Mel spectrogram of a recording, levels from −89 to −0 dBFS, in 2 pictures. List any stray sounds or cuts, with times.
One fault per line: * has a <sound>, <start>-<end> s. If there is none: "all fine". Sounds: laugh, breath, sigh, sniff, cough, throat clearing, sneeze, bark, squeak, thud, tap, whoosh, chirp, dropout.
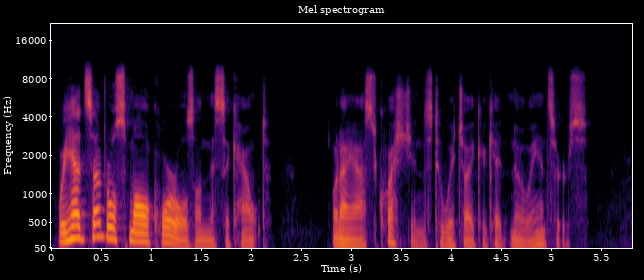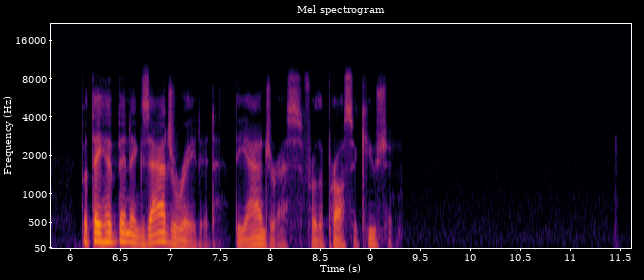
all fine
